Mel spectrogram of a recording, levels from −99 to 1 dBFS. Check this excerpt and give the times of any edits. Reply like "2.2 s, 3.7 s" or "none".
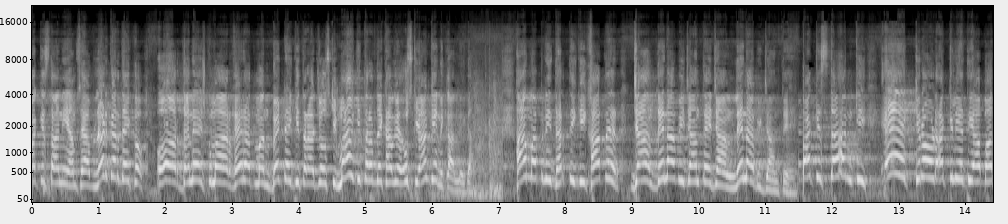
1.7 s, 7.1 s, 8.9 s, 11.5 s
